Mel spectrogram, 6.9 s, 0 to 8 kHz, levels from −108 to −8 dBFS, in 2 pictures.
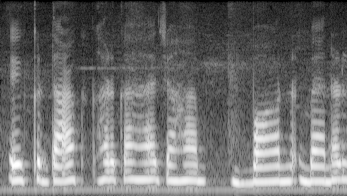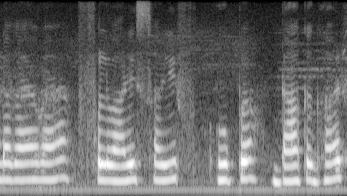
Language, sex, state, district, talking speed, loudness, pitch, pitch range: Hindi, female, Bihar, Patna, 140 wpm, -17 LUFS, 245 Hz, 230-255 Hz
